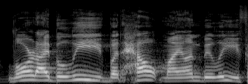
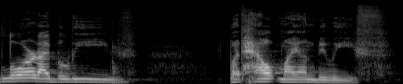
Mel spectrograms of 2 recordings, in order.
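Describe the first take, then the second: First: Loud, high fervent prayer cry. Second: Tearful plea. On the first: Acted. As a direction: call it out to God as your own prayer. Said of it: "That sounds like my prayer often". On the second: A narrator's reading. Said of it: "cried out and said with tears".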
